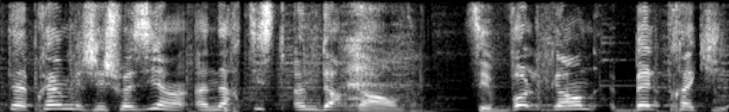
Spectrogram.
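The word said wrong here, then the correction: Beltracchi: Alors, je le prononce mal parce qu'en réalité, ça se dit comme ça. – Wolfgang Beltraki.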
